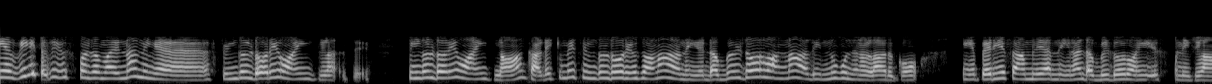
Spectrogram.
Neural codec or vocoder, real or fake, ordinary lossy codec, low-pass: codec, 16 kHz, 4.8 kbps, FACodec; fake; none; 3.6 kHz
